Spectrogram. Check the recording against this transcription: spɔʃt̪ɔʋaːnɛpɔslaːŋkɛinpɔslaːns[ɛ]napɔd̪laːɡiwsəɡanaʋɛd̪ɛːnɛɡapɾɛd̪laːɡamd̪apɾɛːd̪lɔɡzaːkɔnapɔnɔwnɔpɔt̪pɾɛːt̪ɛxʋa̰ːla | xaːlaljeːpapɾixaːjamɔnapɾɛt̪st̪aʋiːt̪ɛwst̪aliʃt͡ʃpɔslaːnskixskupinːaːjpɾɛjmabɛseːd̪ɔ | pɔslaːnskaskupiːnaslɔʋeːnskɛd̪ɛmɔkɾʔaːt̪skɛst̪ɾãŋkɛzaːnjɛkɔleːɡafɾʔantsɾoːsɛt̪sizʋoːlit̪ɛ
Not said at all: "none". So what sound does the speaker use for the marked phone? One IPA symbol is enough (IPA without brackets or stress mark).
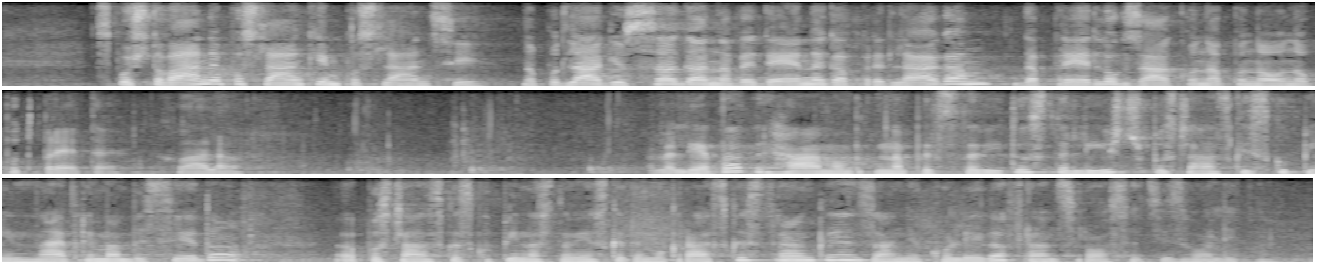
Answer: i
